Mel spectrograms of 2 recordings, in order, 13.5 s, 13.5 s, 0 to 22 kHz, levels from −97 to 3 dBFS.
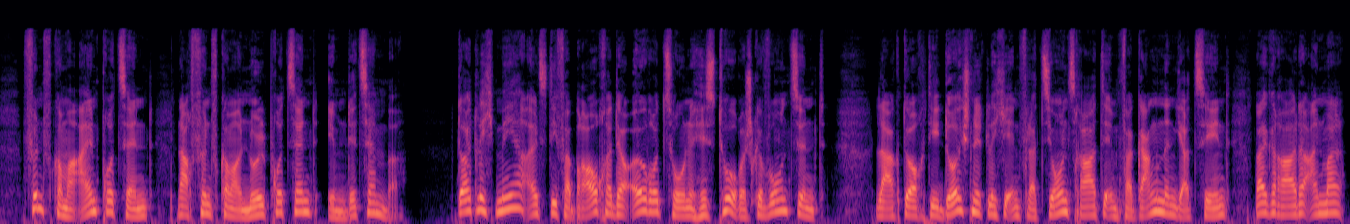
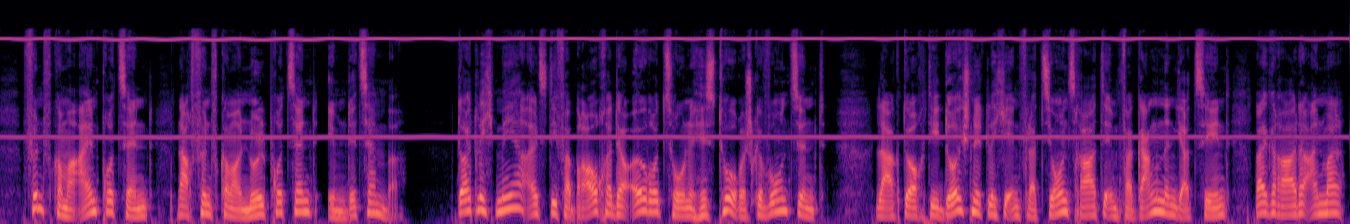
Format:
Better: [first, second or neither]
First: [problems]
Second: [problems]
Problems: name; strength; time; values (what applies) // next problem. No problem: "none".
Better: first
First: none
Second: high-pitched whine; loud; throughout; 11.5 kHz, 8 dB below the speech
